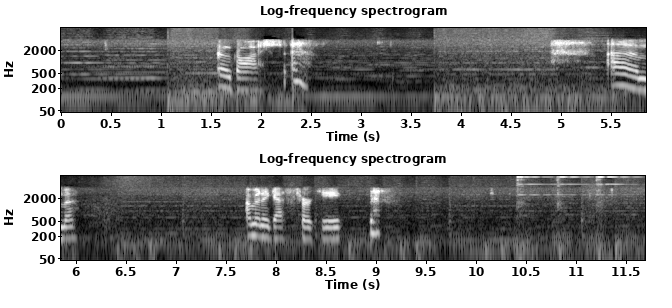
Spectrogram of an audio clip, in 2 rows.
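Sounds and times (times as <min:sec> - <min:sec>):
speech: 0:01.6 - 0:02.6, 0:05.5 - 0:06.1, 0:07.7 - 0:09.2
small bell rung weakly: 0:10.4 - 0:11.6.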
